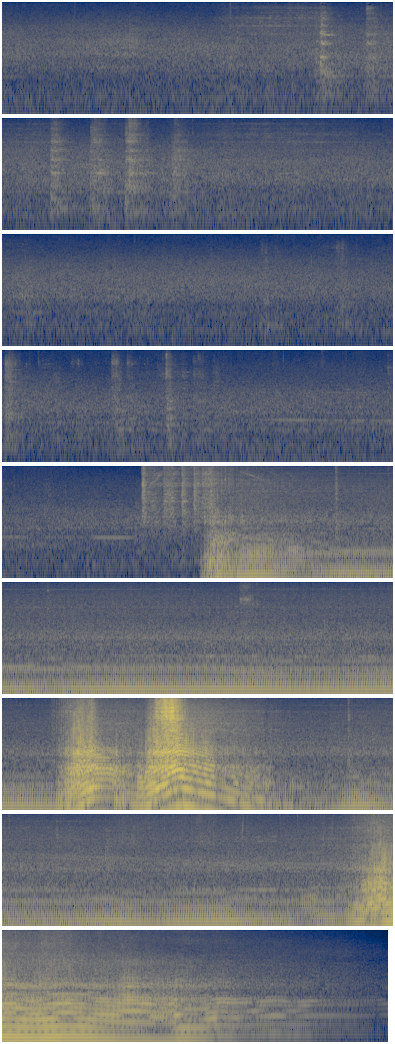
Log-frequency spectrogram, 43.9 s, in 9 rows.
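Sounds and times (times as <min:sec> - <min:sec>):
car engine starting and revving: 0:21.3 - 0:27.4, 0:29.8 - 0:43.8.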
